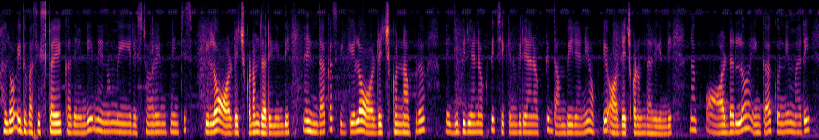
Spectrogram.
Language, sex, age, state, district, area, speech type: Telugu, female, 18-30, Andhra Pradesh, Kakinada, urban, spontaneous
